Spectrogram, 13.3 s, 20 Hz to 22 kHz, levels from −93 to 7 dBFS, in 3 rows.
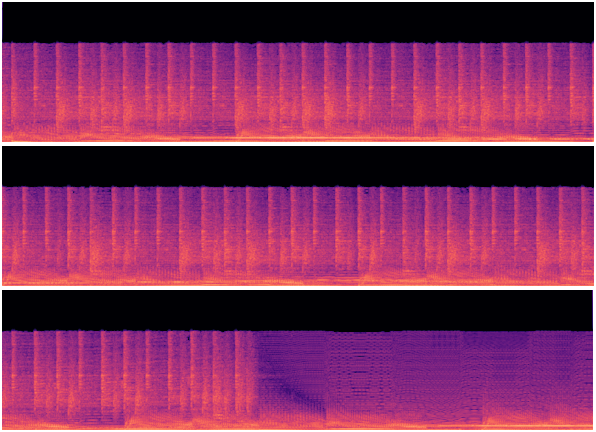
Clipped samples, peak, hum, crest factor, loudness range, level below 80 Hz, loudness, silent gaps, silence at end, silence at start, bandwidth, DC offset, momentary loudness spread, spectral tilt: under 0.1%; 0 dBFS; none; 16 dB; 2 LU; -36 dBFS; -17 LUFS; none; 0 s; 0 s; 16 kHz; 10%; 5 LU; -3.5 dB/octave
